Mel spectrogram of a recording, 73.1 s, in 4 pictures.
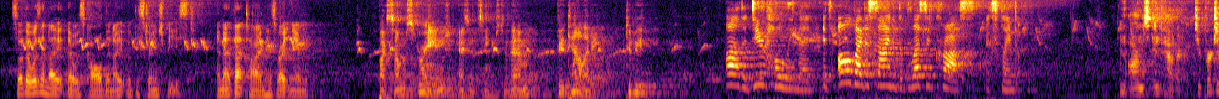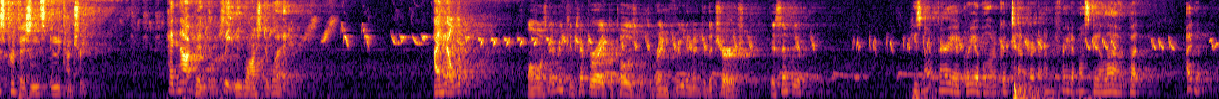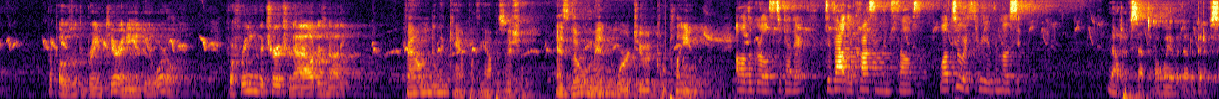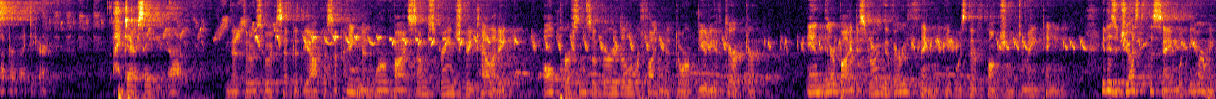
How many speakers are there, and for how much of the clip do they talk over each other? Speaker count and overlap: seven, no overlap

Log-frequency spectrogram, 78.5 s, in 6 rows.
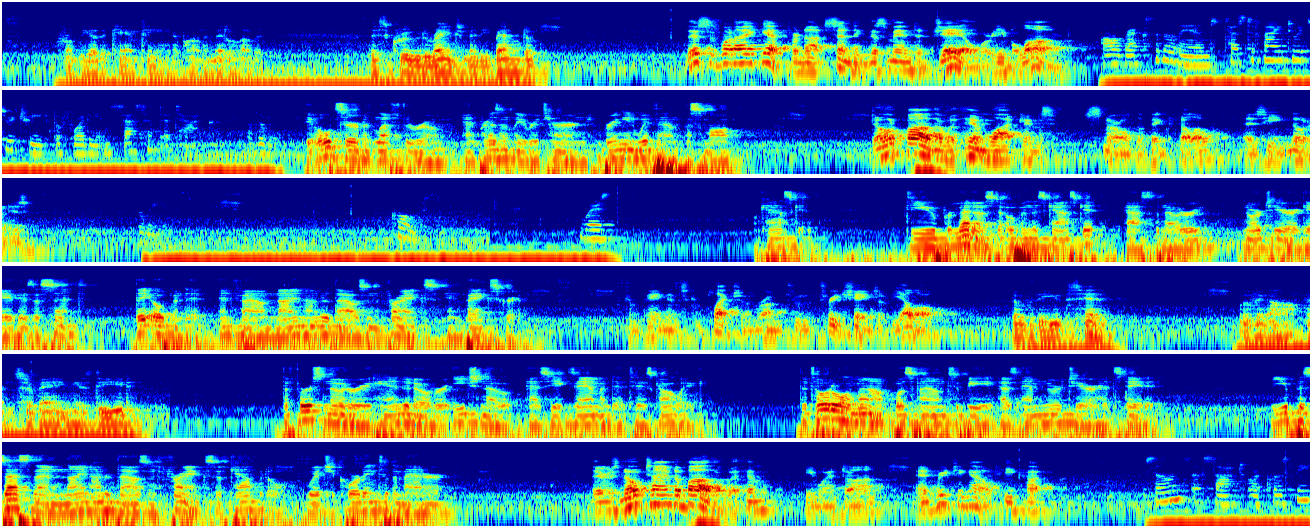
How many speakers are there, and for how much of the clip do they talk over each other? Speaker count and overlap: four, no overlap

